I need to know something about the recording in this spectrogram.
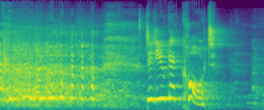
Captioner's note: audience laughing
